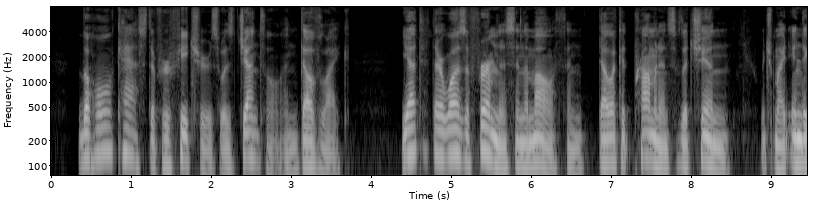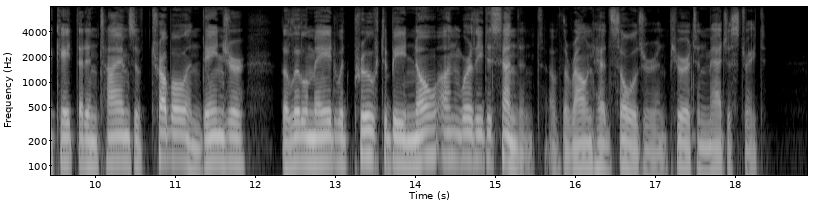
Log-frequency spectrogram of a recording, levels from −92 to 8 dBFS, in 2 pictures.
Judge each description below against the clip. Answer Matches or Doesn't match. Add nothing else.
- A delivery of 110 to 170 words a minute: Matches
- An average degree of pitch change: Doesn't match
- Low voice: Matches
